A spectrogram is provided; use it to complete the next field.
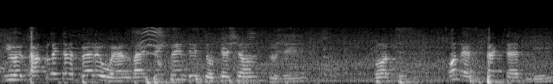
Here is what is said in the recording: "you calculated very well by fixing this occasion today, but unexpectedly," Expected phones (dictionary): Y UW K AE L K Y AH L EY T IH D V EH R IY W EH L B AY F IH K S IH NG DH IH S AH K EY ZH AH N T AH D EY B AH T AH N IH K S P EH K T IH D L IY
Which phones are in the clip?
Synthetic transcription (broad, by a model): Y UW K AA L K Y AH L EY T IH D V EH R IY W EH L B AY P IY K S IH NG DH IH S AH K EY SH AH N T AH D EY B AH T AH N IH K S P EH K T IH D L IY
